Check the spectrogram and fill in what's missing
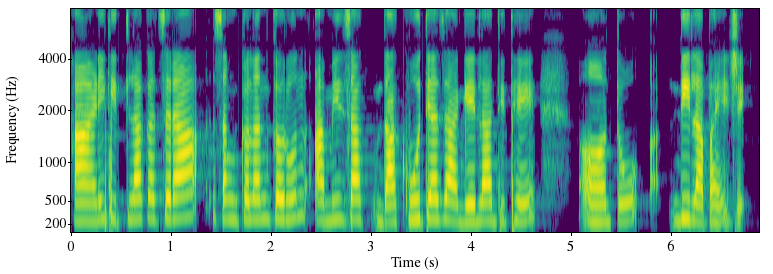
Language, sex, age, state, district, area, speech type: Marathi, female, 30-45, Maharashtra, Kolhapur, urban, spontaneous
